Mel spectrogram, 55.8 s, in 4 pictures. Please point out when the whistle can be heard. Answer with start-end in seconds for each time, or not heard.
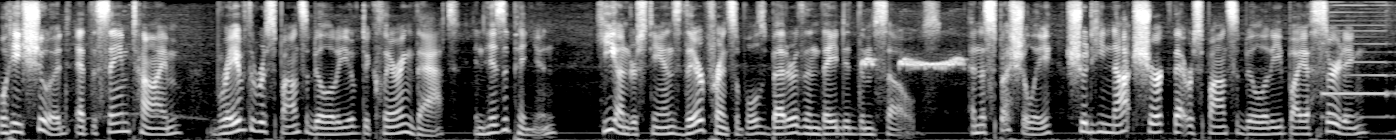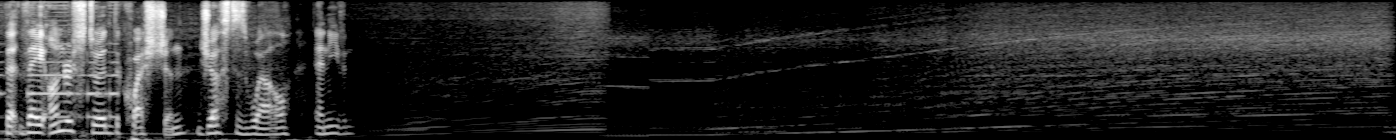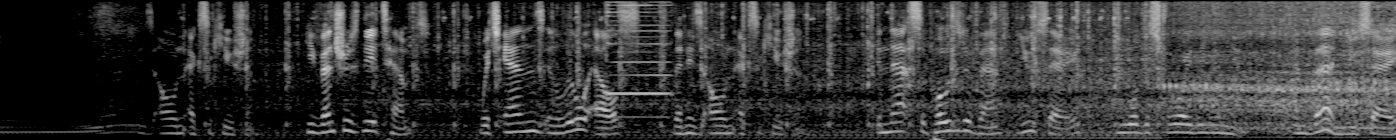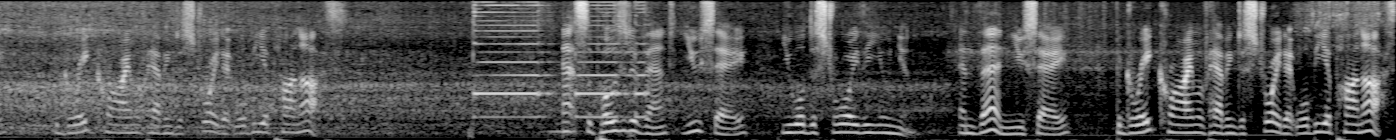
8.6-9.8.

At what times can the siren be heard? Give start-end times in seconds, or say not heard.
not heard.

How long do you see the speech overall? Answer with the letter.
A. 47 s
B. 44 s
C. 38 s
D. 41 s
D.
